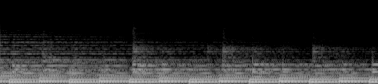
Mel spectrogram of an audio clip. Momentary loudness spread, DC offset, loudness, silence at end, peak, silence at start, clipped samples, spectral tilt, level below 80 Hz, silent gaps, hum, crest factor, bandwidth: 1 LU; under 0.1%; -24 LUFS; 0 s; -12 dBFS; 0 s; under 0.1%; -12 dB/octave; -50 dBFS; none; none; 10 dB; 4.3 kHz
